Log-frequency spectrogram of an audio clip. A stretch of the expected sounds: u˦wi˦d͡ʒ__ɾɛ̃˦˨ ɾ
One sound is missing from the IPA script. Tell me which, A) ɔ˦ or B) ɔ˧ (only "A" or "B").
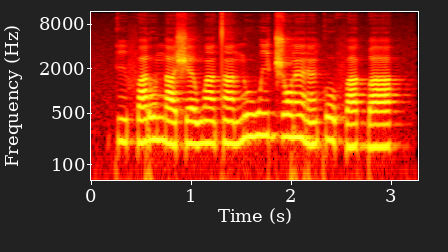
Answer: A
